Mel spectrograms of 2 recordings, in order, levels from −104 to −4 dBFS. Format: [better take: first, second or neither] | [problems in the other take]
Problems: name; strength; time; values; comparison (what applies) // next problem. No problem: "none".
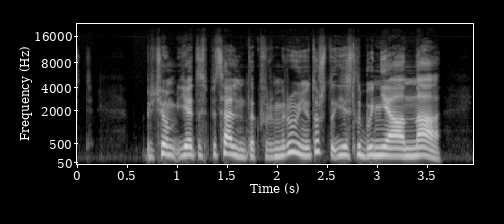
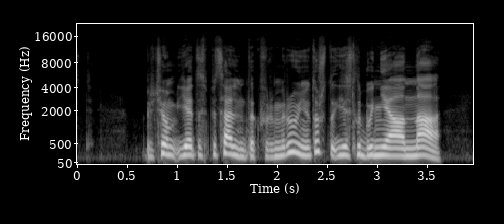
first | muffled; very; fading above 2 kHz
